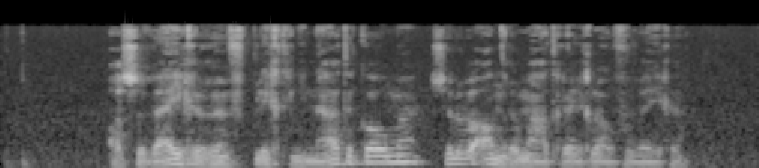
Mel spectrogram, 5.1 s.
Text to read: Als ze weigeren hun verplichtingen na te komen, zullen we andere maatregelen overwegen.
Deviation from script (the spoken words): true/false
false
